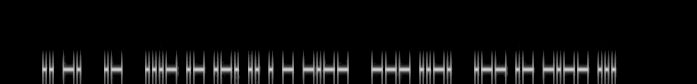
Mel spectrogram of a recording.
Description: Morse code, heard as a keyed tone, about 34 wpm, 700 Hz. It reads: IN A VARIETY OF WAYS
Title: Sets of 5 Words Encore 35wpm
